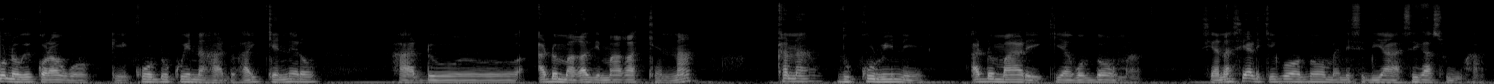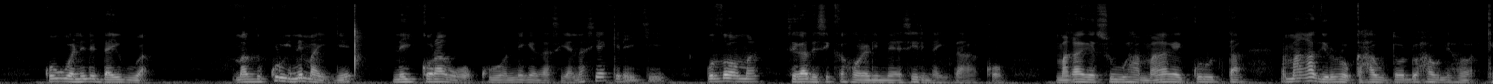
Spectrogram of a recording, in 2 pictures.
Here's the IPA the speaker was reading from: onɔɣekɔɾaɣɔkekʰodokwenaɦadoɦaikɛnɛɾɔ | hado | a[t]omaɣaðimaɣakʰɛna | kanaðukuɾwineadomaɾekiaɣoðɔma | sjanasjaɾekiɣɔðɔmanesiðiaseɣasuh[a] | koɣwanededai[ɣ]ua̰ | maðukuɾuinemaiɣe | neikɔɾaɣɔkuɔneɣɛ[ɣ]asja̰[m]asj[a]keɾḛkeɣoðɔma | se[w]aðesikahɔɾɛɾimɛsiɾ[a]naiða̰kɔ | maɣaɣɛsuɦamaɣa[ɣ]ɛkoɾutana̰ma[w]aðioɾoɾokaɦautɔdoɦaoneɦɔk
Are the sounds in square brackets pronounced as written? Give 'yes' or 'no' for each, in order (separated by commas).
no, yes, yes, no, no, yes, no, no, yes, no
